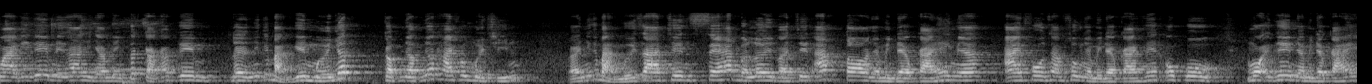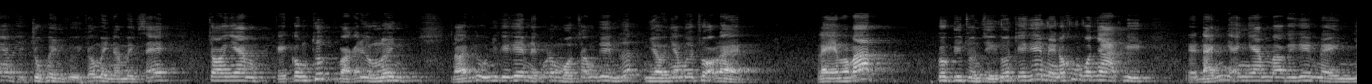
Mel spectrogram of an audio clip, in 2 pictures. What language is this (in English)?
Vietnamese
